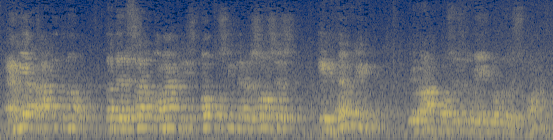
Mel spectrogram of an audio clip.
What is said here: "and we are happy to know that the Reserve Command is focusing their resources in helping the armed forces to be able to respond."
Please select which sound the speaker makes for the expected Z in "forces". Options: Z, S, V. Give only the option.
S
